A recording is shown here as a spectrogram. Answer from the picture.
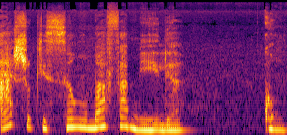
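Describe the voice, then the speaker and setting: Speaking at a very slow pace in a calm, gentle tone, a woman swings her pitch very widely over noticeable background noise. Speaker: meditation guide for children. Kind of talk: children's guided meditation narration. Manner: soft-spoken, calm, gentle.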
